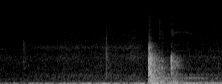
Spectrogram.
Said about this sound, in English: A person in uniform knocks on your door.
